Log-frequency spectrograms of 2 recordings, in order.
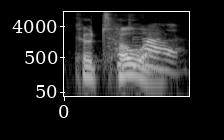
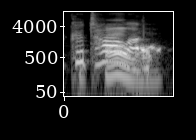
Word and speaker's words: Kotala: remind me again what is your name Natalia katoa it's khatallah okay is that how you spell that okay nevermind that's how it's pronounced khatallah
